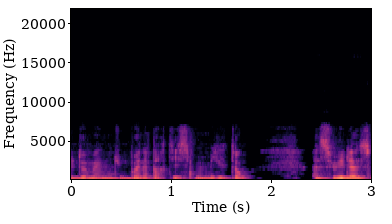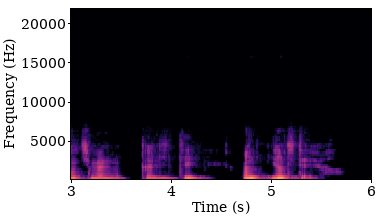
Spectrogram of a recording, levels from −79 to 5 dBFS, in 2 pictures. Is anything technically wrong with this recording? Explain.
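No, nothing in this speech recording stood out as technically wrong on listening.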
